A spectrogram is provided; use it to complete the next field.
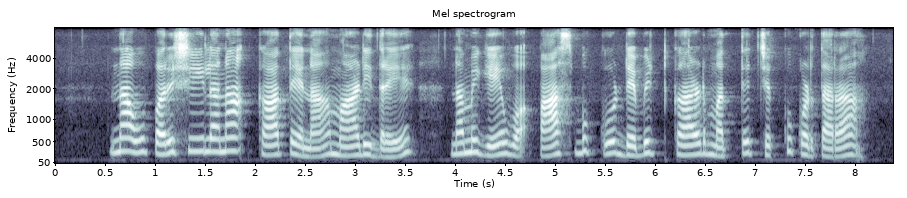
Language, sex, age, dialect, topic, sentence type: Kannada, female, 25-30, Central, banking, statement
